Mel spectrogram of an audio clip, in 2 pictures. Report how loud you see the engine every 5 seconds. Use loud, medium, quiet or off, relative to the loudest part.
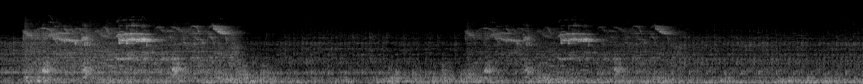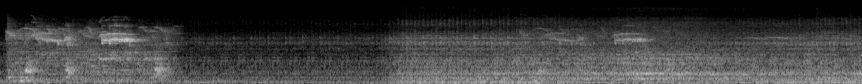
medium, medium, loud, loud.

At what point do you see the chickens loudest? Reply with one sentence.
The volume of the chickens peaks at 10 seconds.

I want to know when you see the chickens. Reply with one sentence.
You can hear the chickens from 0.2 to 2.4 s, from 4.7 to 6.9 s, from 8.7 to 10.4 s and from 13.8 to 15.2 s.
